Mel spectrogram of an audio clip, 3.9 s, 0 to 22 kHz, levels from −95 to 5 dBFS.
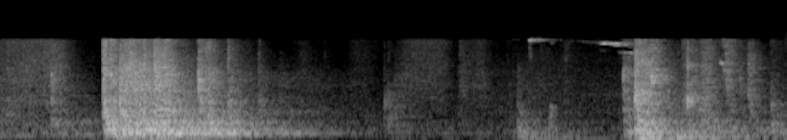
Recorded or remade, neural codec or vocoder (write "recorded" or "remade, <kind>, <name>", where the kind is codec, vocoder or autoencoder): recorded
